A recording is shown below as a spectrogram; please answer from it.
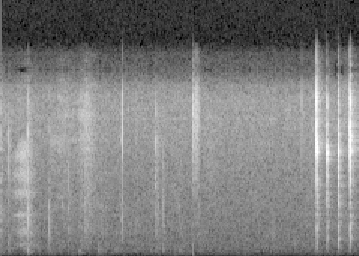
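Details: Quiet indoor room with soft scattered taps, followed by a quick run of four sharp clicks near the end.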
